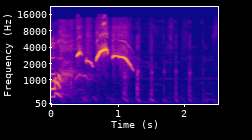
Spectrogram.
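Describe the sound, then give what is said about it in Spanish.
A person whistles a short run of bright, gliding notes, rising and falling, followed by faint low rhythmic tapping as the whistle fades out. “Y con chiflido y todo.”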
